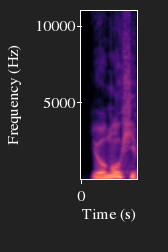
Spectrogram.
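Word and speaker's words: 東西南北: 説がある東西南北と書いてよもひと読む苗字がある部屋着と寝る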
